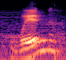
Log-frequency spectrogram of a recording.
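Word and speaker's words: Nguyen: and Beck go uh win perhaps I'm not really to pronounce that I know Guan or as it as you would read it in guen uh is pronounced win the Vietnamese Center but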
